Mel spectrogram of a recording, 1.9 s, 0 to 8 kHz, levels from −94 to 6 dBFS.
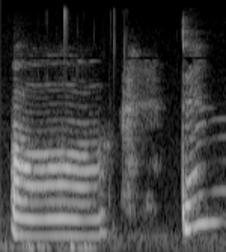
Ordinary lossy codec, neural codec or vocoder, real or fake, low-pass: none; none; real; 7.2 kHz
